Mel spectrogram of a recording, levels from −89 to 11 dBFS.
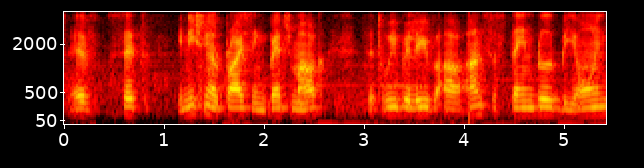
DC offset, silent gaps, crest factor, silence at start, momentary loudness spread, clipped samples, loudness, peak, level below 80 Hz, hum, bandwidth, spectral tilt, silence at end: under 0.1%; none; 20 dB; 0 s; 16 LU; under 0.1%; -25 LUFS; -6 dBFS; -72 dBFS; none; 4 kHz; -8 dB/octave; 0 s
